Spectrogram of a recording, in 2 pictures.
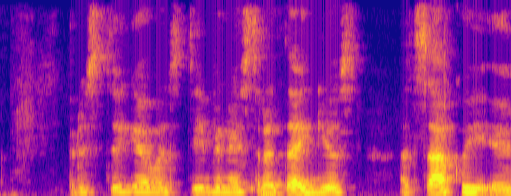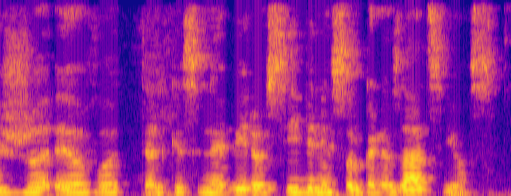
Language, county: Lithuanian, Marijampolė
